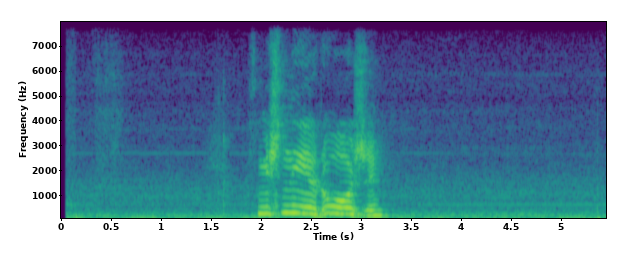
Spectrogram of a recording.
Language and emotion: Russian, neutral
